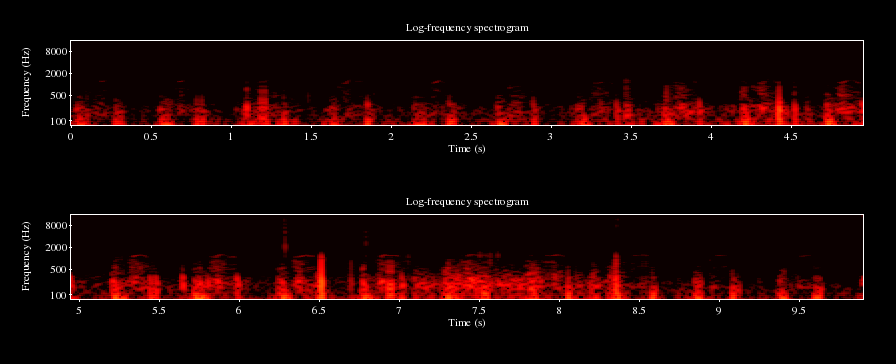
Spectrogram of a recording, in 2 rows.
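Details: Fast, regular heartbeat near 118 a minute with loud whooshing, blowing sound between beats, recorded on a phone from a person with a damaged heart that wasn't pumping effectively; loud blowing heart murmur.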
